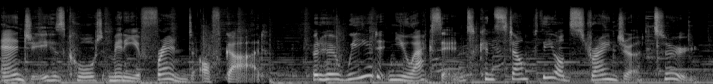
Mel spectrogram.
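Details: Adult narrator voice-over with background music; ordinary speech.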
